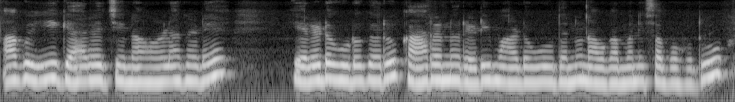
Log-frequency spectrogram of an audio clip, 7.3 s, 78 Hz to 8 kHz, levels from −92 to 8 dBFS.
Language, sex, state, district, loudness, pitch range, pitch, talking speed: Kannada, female, Karnataka, Bangalore, -13 LUFS, 195-210 Hz, 200 Hz, 90 wpm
